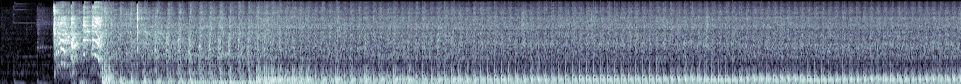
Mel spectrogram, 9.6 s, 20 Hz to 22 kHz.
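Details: Yamaha R3 after a starting problem was solved (starter suspected as the cause): the starter turns briefly and the engine catches within a second, then settles into a steady, even idle with no grinding or clicking.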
